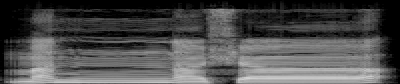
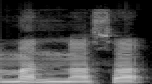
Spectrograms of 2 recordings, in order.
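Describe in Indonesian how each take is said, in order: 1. Bunyi sengau ditahan dulu sebelum dilanjutkan. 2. Bunyi sengau diucapkan terburu-buru dan dipotong pendek. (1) "Tahan dulu" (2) "jangan berburu-buru"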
